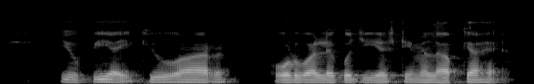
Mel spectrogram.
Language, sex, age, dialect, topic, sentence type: Hindi, male, 18-24, Marwari Dhudhari, banking, question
